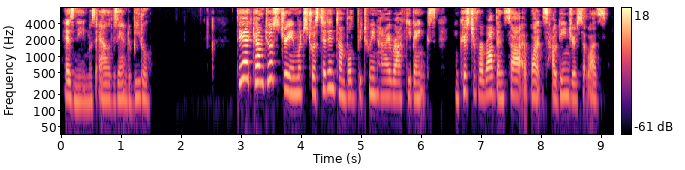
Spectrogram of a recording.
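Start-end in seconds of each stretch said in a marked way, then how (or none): none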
